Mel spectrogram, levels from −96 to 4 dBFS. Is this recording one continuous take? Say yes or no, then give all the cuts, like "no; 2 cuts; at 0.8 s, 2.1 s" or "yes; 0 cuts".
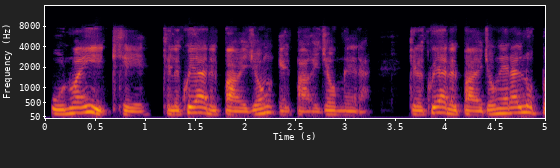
no; 2 cuts; at 1.4 s, 3.8 s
